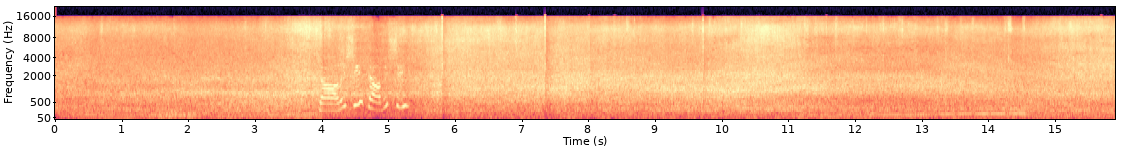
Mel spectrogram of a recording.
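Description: Cars passing in street traffic make a steady, fairly loud roadway rumble and hiss that swells and fades, with people talking over it.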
